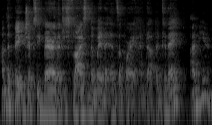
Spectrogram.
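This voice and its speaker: Co-host, male, campy and joking, fast and animated; echoey room, mic set back. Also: low-pitched. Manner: campy, joking, self-mocking storyteller. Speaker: podcast co-host. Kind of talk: casual chat. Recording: roomy, mic at a distance.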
